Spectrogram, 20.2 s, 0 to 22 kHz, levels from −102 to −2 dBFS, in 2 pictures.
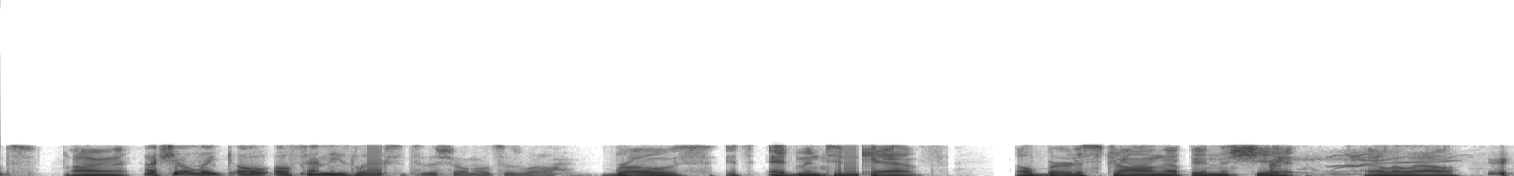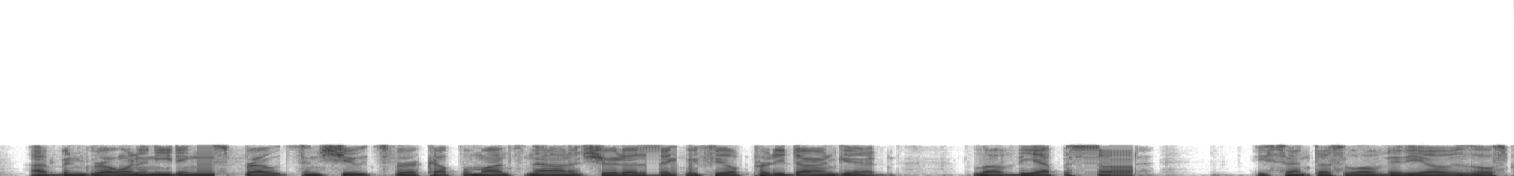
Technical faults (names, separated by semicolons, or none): packet loss with last packet repeated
